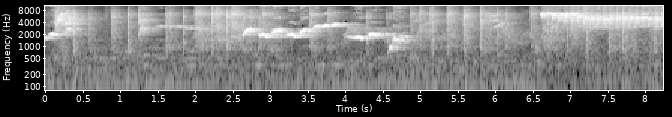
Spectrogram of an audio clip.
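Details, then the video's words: A white-rumped shama (murai batu) delivers a varied isian song. Scratchy high notes give way to a run of slurred whistles that step up and down, then end in a long, loud, high buzzy trill. "MURAI GACOR BONGKAR ISIAN !!! MURAI BATU ISIAN MEWAH FULL TEMBAKAN"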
